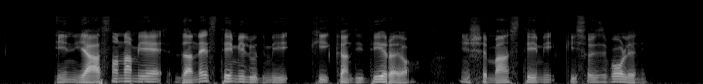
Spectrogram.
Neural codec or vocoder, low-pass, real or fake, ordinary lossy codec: vocoder, 44.1 kHz, 128 mel bands every 256 samples, BigVGAN v2; 9.9 kHz; fake; none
